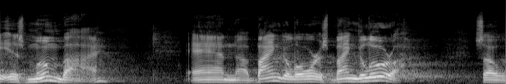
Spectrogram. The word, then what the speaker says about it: Mumbai: name of these cities, they've changed the names of a lot of them back to the old Indian pronunciation. Like you've heard of Calcutta. Well, it's not Calcutta anymore, it's Kolkata. And Bombay is Mumbai, and Bangalore is Bangalore.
